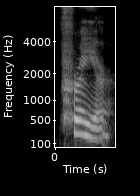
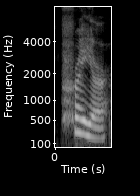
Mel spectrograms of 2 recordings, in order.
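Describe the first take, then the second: No difference in how they are said.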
